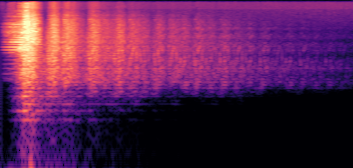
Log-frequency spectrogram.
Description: Soul Steal Pull Loop End

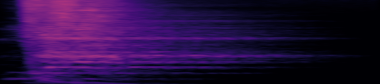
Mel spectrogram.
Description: Choir Erupt Proj Throw

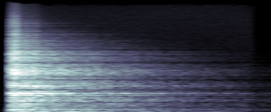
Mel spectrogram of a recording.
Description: Parking Lot Metal Door Distant

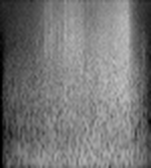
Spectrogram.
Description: Environment Explosion; Gameplay; Warframe; The New War; Mission Four

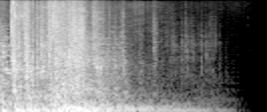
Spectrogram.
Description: Mech Shield Stop; Vehicles; Abilities; Thano Mech; Warframe; Nechro Mech

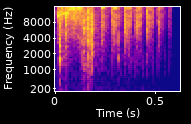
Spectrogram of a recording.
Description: Modular Clip Large Mech, Guns; SU Modular Guns; Clips

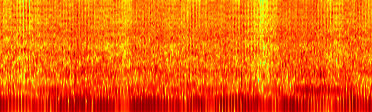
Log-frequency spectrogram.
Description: Beam Parry Loop; Warframe; Bullet Impacts

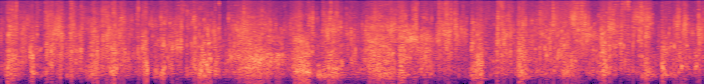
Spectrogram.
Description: Siphon Blood Loop; Warframe; Warframes; Garuda

